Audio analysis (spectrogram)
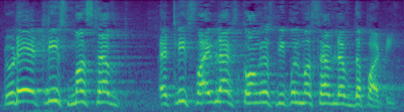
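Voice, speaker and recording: A man's voice: very high-pitched, fairly quick, fairly bright tone. A man with an Indian accent arguing politics as a panellist on a TV news debate, in an indignant, emphatic and scornful way.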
